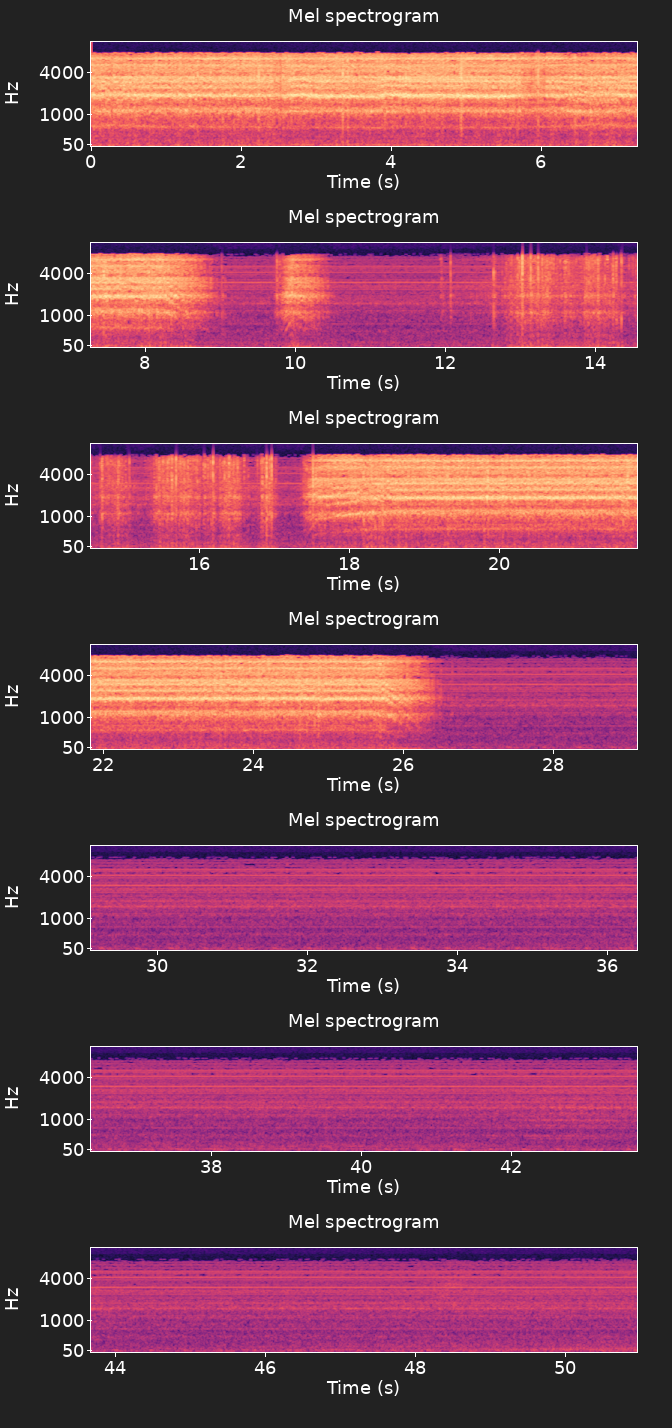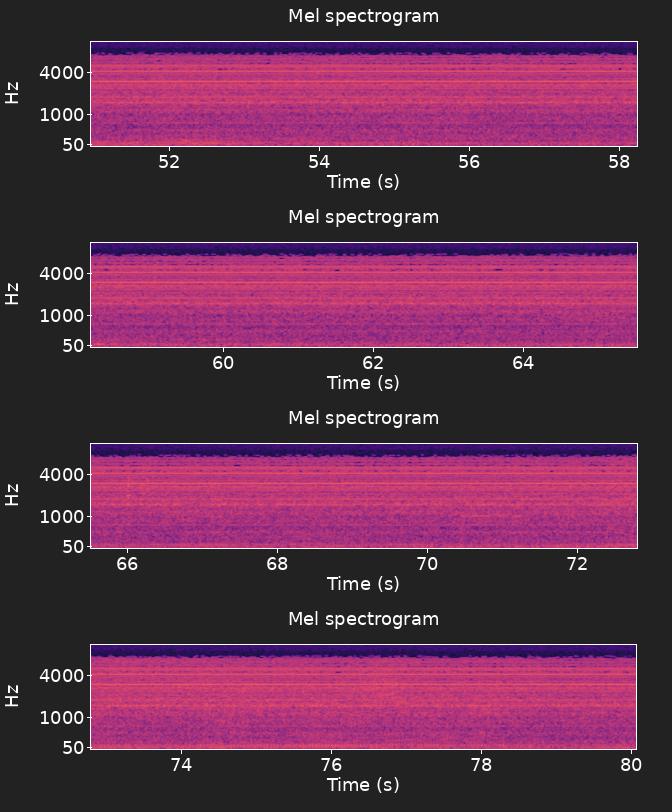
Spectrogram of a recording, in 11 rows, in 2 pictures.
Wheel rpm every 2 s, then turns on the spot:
160, 160, 160, 160, 50, 10, 10, 20, 40, 150, 160, 160, 150, 10, 0, 0, 0, 0, 0, 0, 0, 0, 0, 0, 0, 0, 0, 0, 0, 0, 0, 0, 0, 0, 0, 0, 0, 0, 0, 0.
12-16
